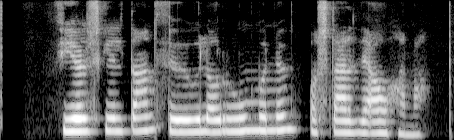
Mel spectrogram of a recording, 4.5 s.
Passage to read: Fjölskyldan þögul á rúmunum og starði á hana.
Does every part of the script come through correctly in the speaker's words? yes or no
yes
